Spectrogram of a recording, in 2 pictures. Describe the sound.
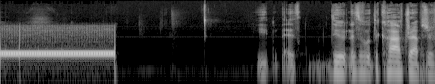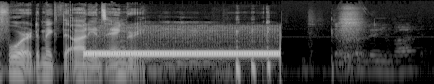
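A steady, loud telephone dial tone hums for about a second during a phone call, cuts out while people talk, then returns unbroken for two more seconds before stopping abruptly.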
